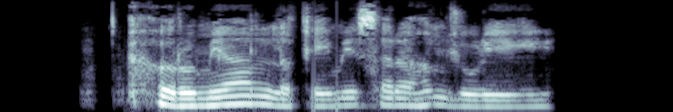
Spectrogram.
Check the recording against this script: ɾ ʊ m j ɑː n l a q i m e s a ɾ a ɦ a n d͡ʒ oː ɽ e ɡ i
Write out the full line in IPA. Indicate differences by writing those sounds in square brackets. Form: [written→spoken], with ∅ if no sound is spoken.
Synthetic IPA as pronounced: ɾ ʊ m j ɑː n l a q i m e s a ɾ a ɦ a [n→m] d͡ʒ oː ɽ e ɡ i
